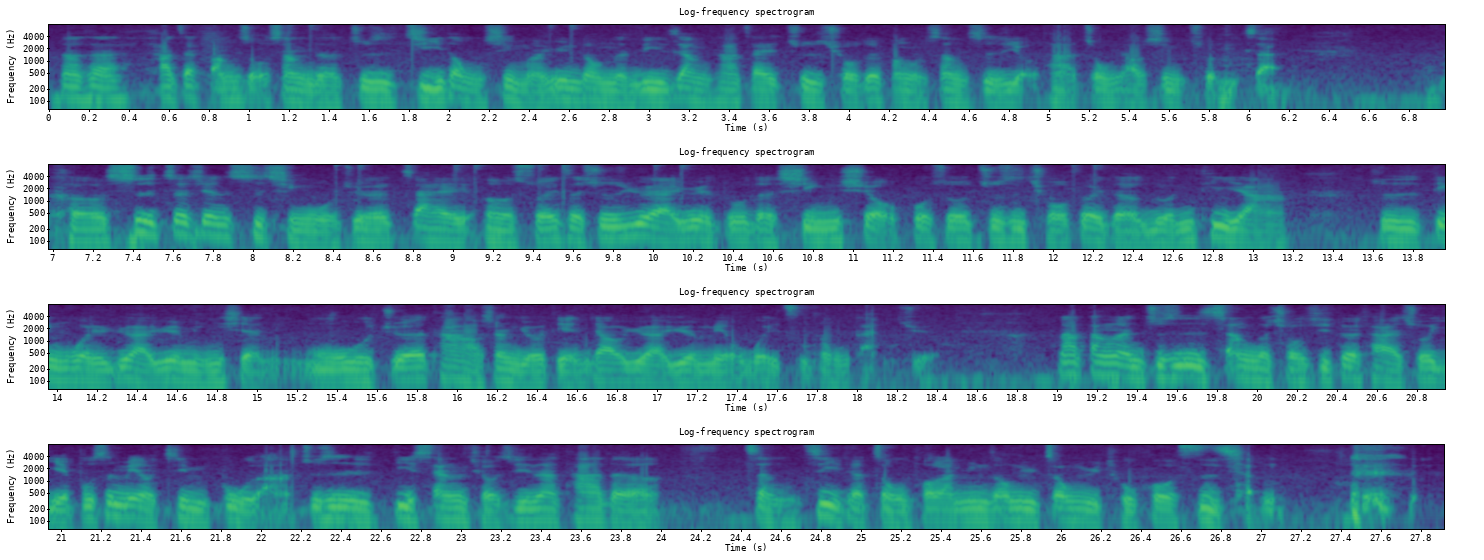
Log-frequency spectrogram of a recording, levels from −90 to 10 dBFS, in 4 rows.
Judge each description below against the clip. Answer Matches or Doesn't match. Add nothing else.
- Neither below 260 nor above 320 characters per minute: Matches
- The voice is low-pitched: Matches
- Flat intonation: Matches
